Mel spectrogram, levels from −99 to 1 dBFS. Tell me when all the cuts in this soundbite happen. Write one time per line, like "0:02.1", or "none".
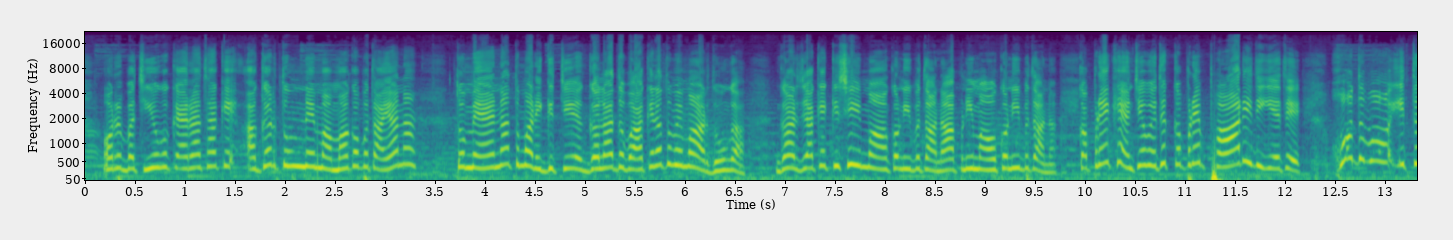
0:09.8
